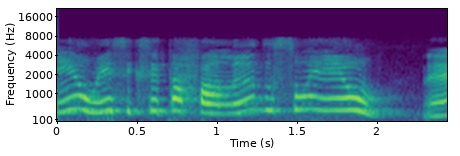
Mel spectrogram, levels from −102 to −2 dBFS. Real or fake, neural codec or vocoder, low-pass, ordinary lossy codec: real; none; 7.2 kHz; none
